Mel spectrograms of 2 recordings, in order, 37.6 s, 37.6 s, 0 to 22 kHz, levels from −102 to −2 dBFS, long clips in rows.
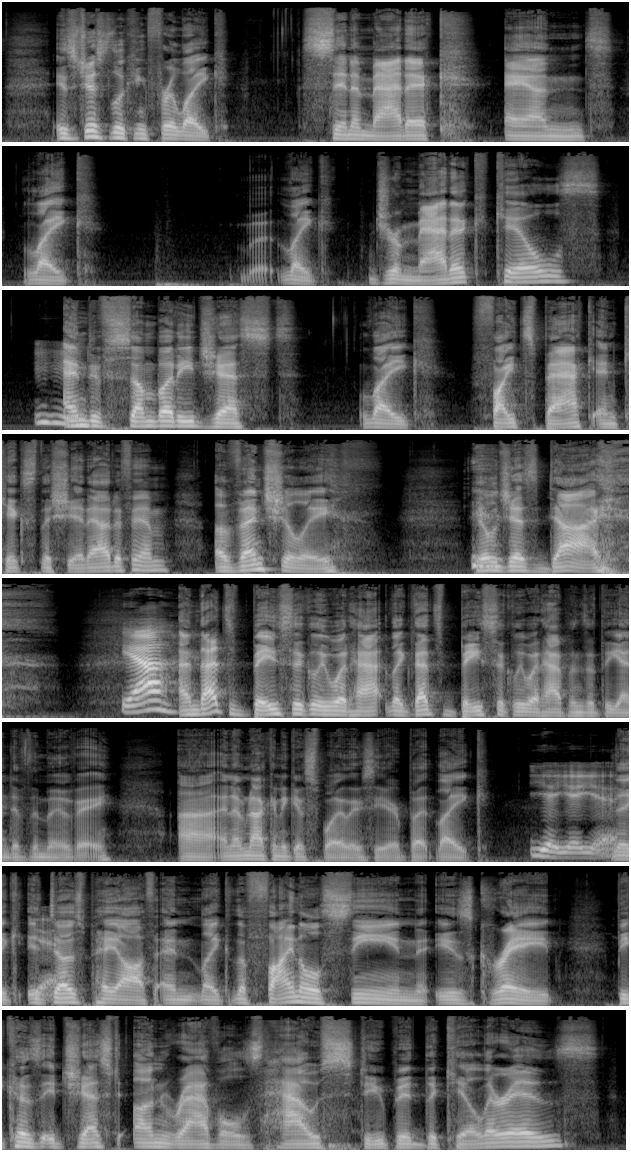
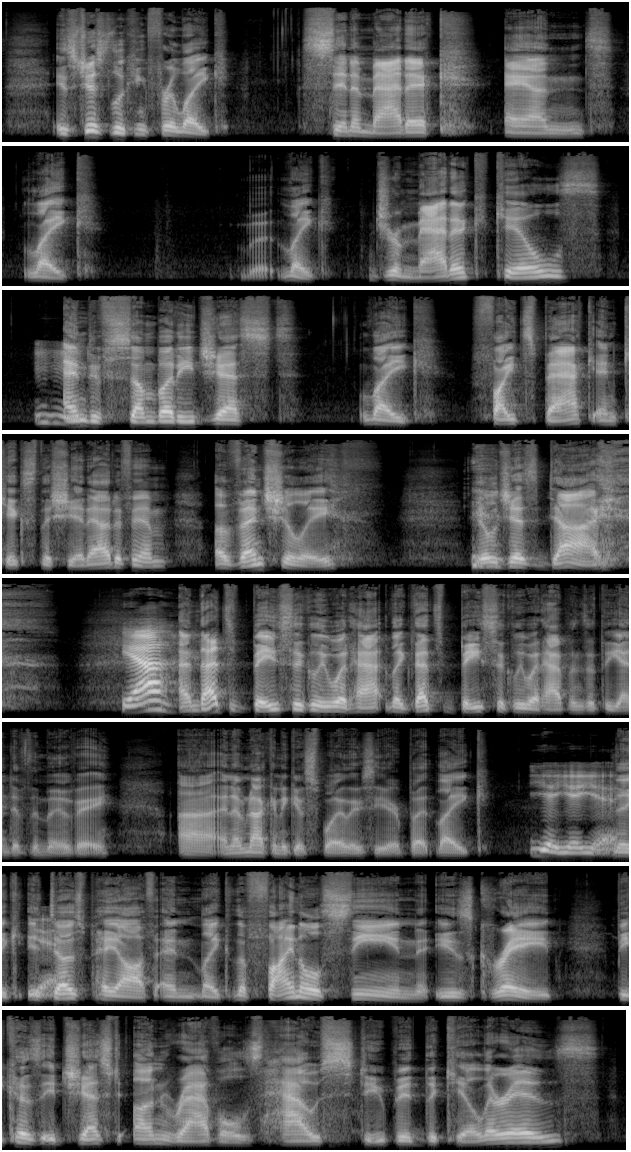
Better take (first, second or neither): first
